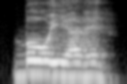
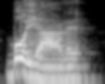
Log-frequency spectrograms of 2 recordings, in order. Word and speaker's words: boiare: Bollire, boiare, boiare va sulla O. Infatti se lo mettete sulla A, boiare, no, non ha senso.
